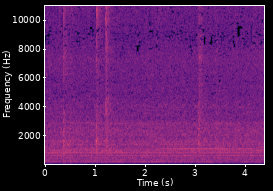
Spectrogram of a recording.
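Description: Steady electrical hum and fan whir from a portable endoscopy unit with its LED light source switched on, with a few faint clicks from its panel buttons.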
